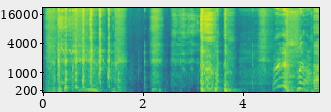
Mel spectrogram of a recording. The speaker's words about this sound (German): Gesundheit, ne? Voll reingehustet. Das schneiden wir mal raus.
